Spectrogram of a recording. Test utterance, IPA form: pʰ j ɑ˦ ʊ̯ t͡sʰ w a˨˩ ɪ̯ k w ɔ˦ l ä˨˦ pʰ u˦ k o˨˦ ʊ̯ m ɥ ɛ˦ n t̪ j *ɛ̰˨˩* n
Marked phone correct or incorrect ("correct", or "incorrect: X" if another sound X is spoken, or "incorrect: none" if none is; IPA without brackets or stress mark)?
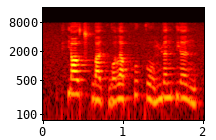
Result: incorrect: ɛ˥˨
